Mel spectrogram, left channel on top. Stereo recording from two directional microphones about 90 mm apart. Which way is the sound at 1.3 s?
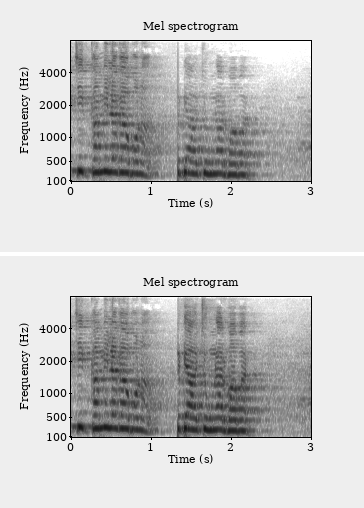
50° right (ahead or behind).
